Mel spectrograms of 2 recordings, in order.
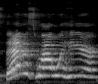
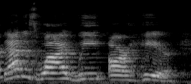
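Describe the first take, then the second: First: Higher, stressed on why; "That is why we're here" with why punched high; emphatic. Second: Said in the usual way. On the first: Shown as a demonstration. Vlogger to viewers, punching the word why.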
